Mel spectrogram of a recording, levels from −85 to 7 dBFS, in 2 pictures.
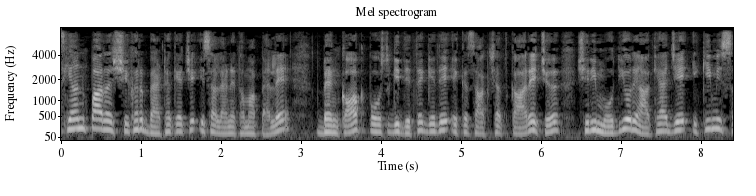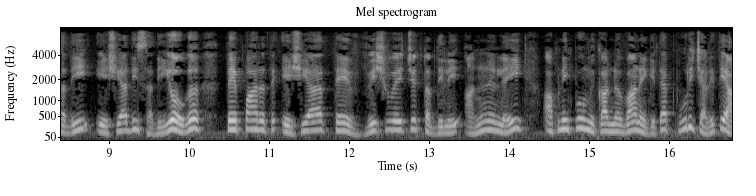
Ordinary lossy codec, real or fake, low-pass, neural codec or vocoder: none; real; 7.2 kHz; none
